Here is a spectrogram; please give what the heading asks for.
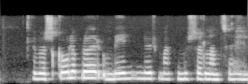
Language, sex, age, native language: Icelandic, female, 11, Icelandic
